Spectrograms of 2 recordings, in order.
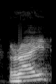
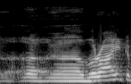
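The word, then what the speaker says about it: write: Word W, अगर हम डब्ल्यू मिला के पढ़ें तो ये राइट बन जाता है, जो कि गलत है। हम क्या प्रोनाउंस करते हैं? हम कहते हैं राइट, राइट। डब्ल्यू नहीं पढ़ते, लेकिन लिखते में ज़रूर लिखते हैं। तो डब्ल्यू वर्ड क्या है?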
